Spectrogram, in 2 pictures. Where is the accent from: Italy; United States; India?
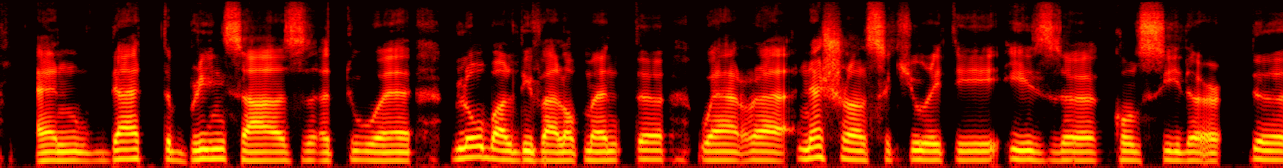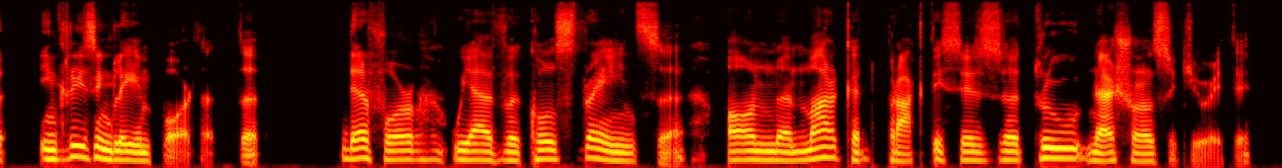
Italy; Sardinia; English is a second language; I am 40 years old. I'm from Sardinia in Italy, the Mediterranean island.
